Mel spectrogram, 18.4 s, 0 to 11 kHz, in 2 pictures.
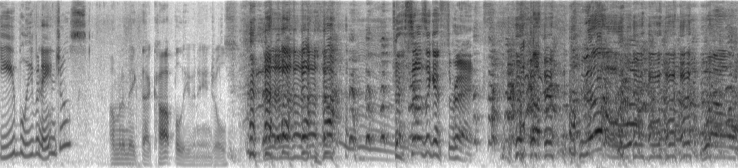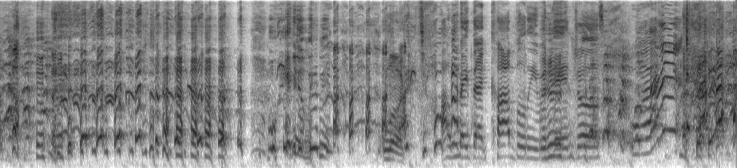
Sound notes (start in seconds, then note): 3.1 laughter; 6.9 laughter; 9.9 laughs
